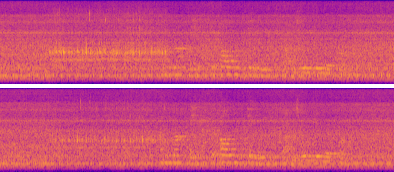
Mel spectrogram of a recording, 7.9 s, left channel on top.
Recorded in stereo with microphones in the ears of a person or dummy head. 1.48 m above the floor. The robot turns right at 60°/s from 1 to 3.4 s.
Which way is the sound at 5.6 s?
5° right (ahead or behind).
